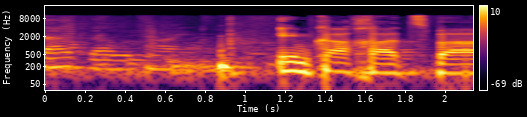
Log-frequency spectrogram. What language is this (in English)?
Hebrew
